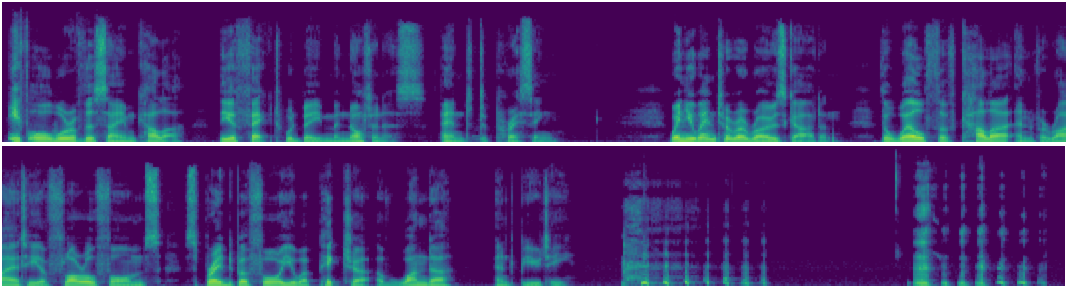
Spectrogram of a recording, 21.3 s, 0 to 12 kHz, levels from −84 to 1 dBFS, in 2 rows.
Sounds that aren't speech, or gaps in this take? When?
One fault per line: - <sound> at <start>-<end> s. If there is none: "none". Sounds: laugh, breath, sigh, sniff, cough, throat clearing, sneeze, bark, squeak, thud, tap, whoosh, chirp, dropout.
- laugh at 16.8-18.4 s
- laugh at 19.5-21.1 s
